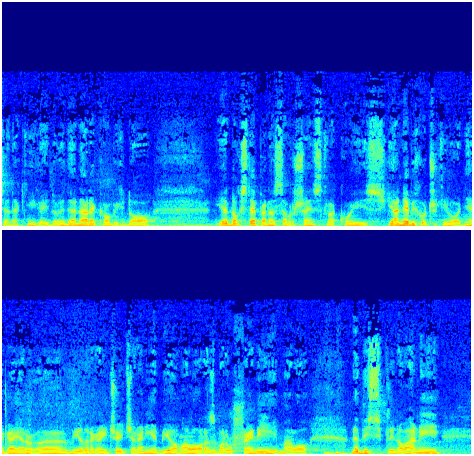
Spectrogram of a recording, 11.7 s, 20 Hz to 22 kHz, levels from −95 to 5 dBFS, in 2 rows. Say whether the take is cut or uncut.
uncut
